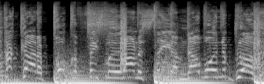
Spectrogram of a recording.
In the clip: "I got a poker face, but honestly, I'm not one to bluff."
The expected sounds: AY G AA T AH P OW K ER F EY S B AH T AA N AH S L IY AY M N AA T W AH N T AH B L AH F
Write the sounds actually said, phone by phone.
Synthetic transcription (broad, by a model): AY G AA T AH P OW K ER F EY S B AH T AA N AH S IY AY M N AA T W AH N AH B L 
